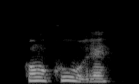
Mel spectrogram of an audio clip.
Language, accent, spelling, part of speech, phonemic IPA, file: French, Canada, concourais, verb, /kɔ̃.ku.ʁɛ/, LL-Q150 (fra)-concourais.wav
- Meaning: first/second-person singular imperfect indicative of concourir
